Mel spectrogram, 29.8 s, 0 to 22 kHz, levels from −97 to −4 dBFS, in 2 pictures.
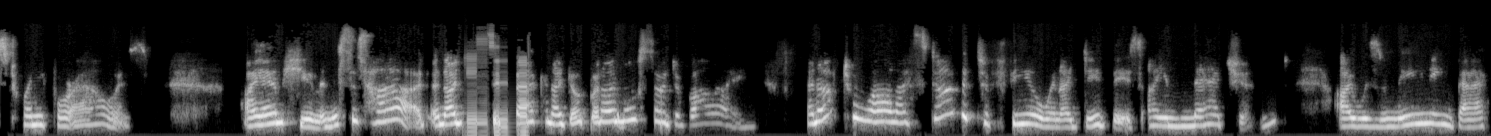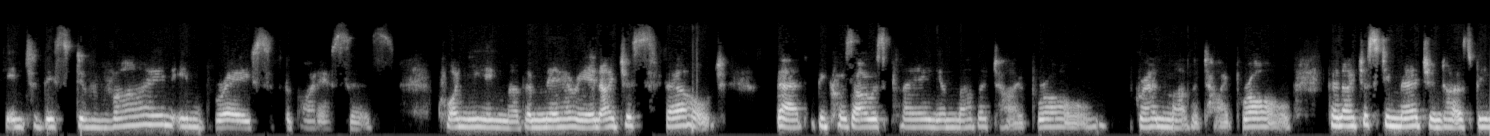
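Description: From 4.63 to 5.29 s the sound takes on a rigid, metallic buzz at about 93.8 Hz. This robotic sound from repeated short buffers is likely caused by a segment of roughly 10.7 ms being replayed for most of that stretch, while the incoming audio is skipped.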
